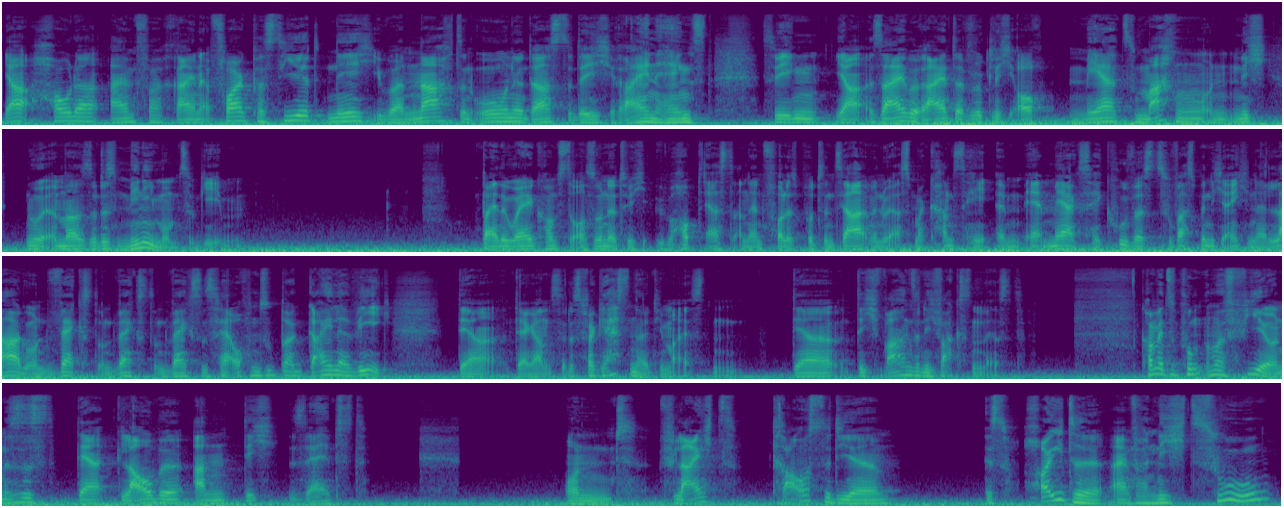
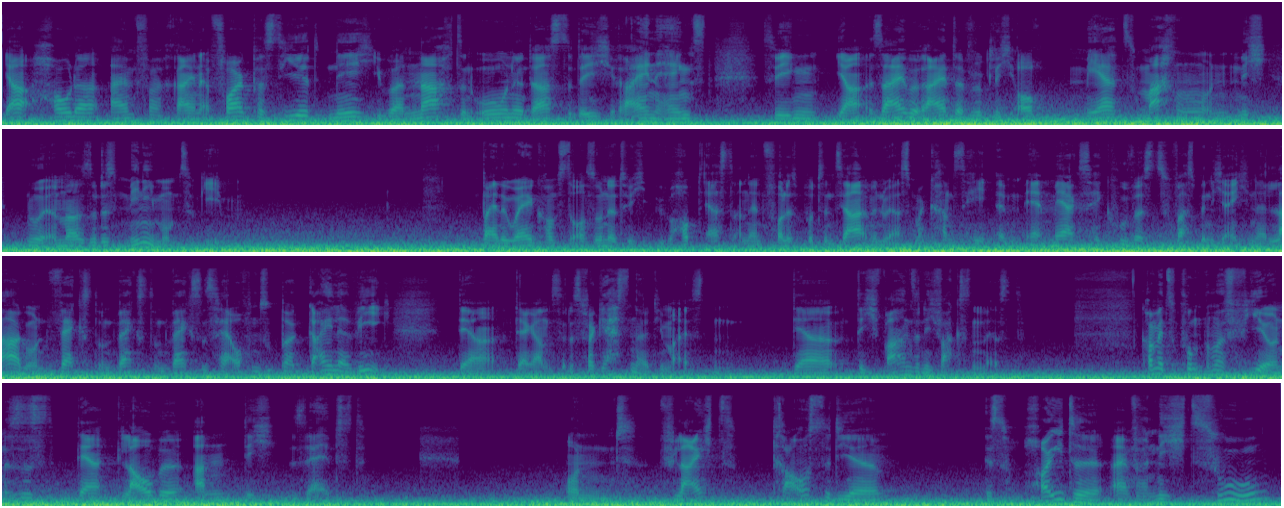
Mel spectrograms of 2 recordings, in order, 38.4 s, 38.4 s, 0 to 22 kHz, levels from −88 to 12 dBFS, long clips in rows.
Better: first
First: low rumble; faint; throughout; 25 dB below the speech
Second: low rumble; loud; throughout; 4 dB below the speech

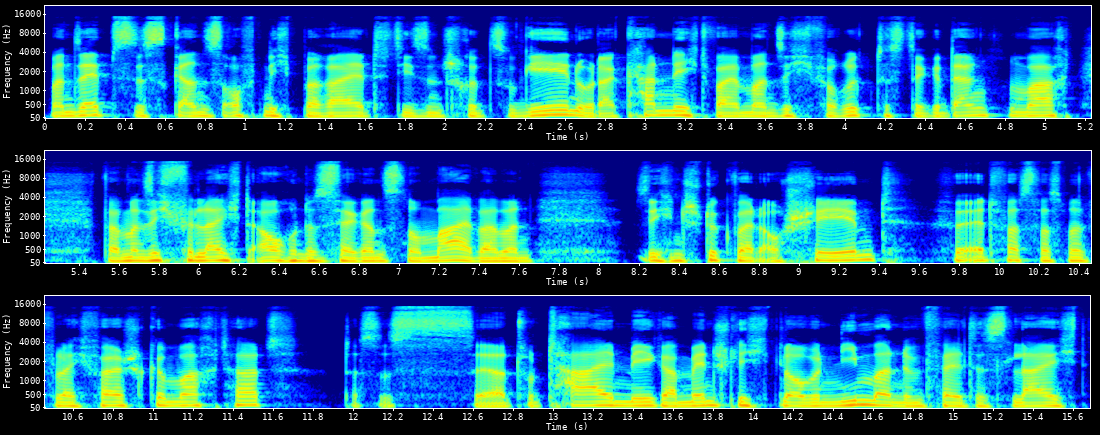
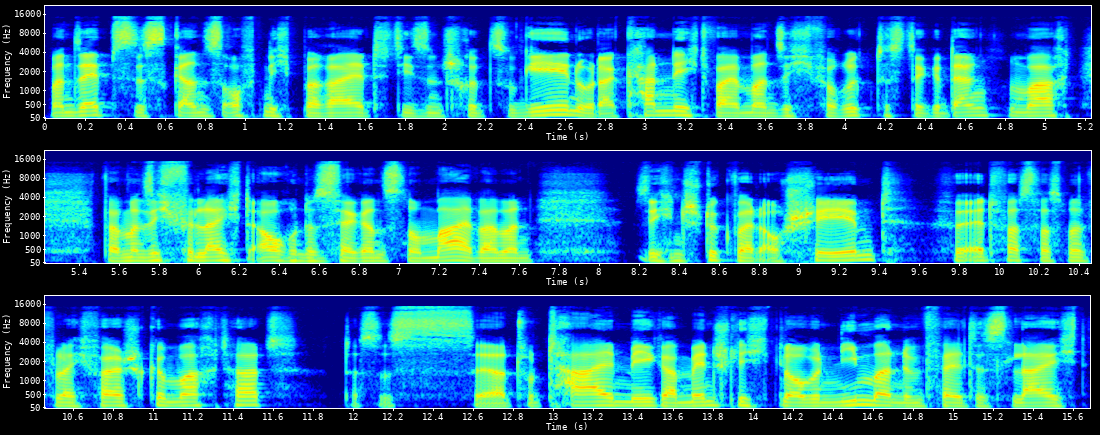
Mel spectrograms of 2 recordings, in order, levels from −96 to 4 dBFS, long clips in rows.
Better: first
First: none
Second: thin; somewhat; fading below 700 Hz

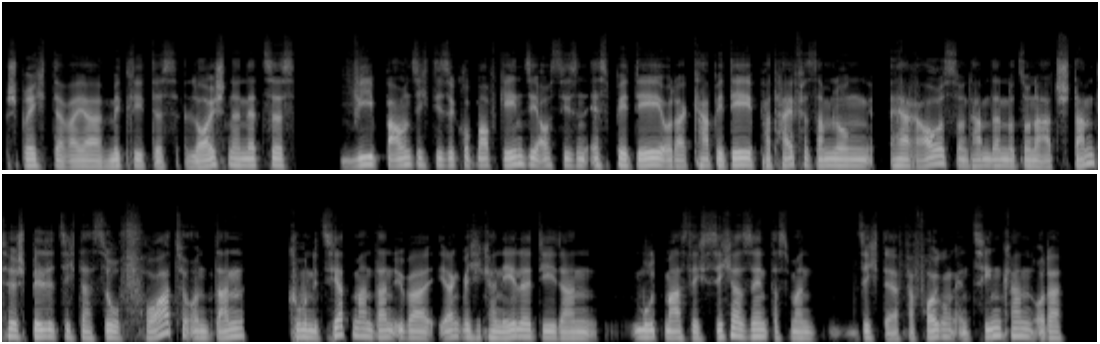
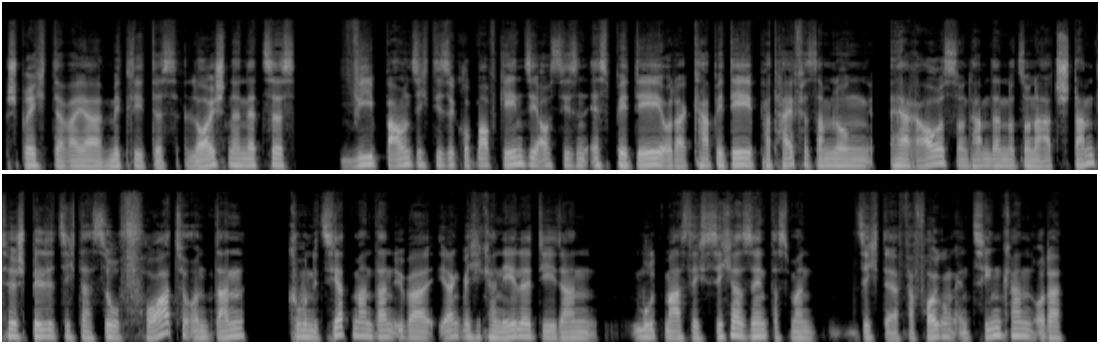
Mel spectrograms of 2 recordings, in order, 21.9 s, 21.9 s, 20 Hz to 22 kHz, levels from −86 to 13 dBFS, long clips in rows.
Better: second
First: muffled; slightly; fading above 2.5 kHz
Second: none

